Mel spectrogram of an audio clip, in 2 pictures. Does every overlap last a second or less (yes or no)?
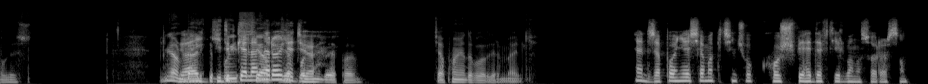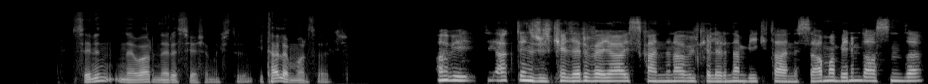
no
